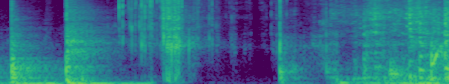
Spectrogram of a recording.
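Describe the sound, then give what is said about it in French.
Eggs are cracked open for the dough of a maroilles tart. A few sharp cracking and crinkling bursts of shell sound close together, with a short silent gap between them. “On casse nos œufs.”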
